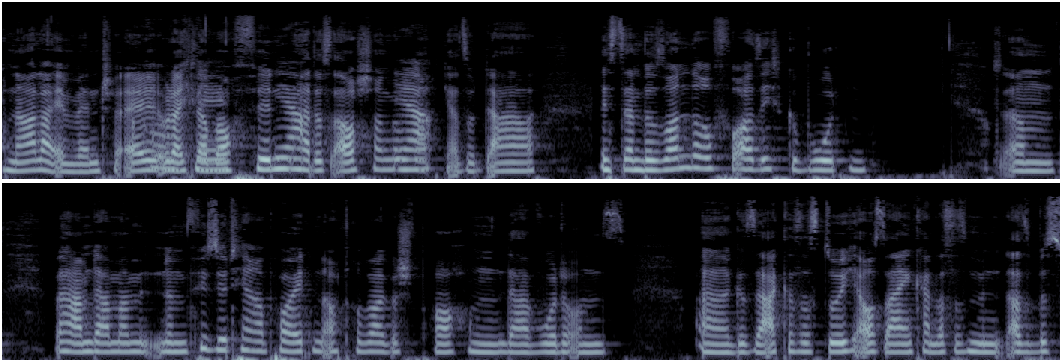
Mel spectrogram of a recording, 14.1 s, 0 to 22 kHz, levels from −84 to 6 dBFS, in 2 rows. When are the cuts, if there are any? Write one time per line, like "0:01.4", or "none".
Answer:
0:02.9
0:06.6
